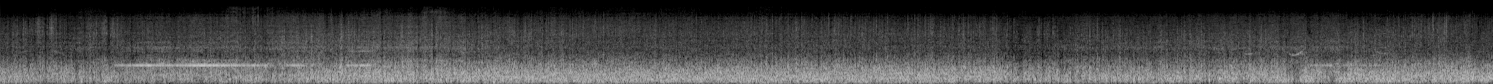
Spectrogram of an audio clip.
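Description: Passenger train running, heard from an open coach door: a steady rumble of wheels on the rails mixed with wind rushing past the microphone. A brief thin high tone sounds about a second in.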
